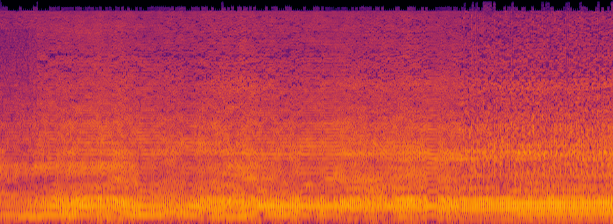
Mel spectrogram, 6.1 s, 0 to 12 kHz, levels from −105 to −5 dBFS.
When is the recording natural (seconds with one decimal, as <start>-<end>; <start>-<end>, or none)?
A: 4.6-6.1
